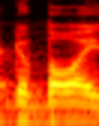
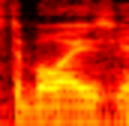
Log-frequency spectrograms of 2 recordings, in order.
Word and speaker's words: Du Bois: Here, South it is Du Bois. – It's not Dubois, it's Du Bois.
